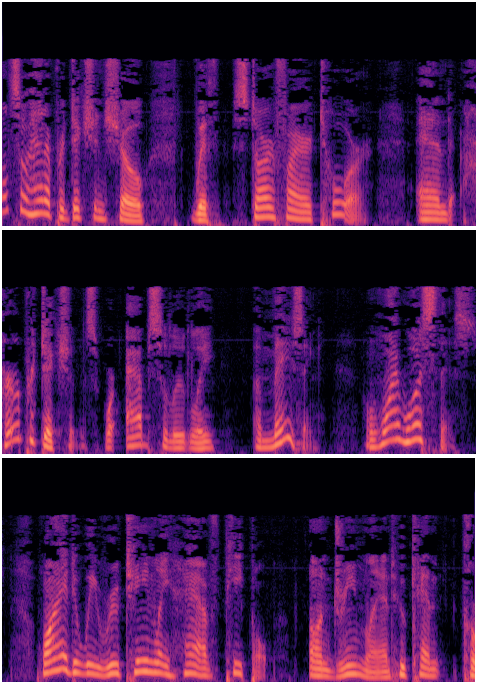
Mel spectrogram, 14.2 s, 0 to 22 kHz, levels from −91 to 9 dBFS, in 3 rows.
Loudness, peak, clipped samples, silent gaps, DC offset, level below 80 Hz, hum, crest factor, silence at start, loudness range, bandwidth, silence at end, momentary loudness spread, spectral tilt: -21 LUFS; -2 dBFS; under 0.1%; none; under 0.1%; -44 dBFS; none; 20 dB; 0 s; 4 LU; 8 kHz; 0 s; 11 LU; -6 dB/octave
